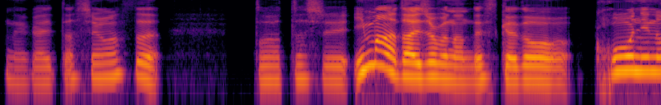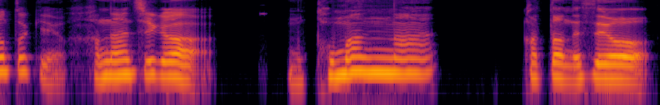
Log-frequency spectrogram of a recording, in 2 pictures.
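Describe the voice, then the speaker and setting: A young woman from Saitama introducing herself with an animated story. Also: mid-range voice, moderate pace, dry recording, clean studio sound. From Saitama, Japan. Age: young adult. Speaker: new student guest. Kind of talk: self-introduction anecdote.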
